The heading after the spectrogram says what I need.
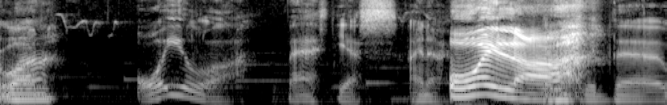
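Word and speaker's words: Euler: Uh, we need to add shift a utilities rotation rotate not uler oil. Yes, I know they went with the weird pronunciation. I think it was a Frenchman.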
